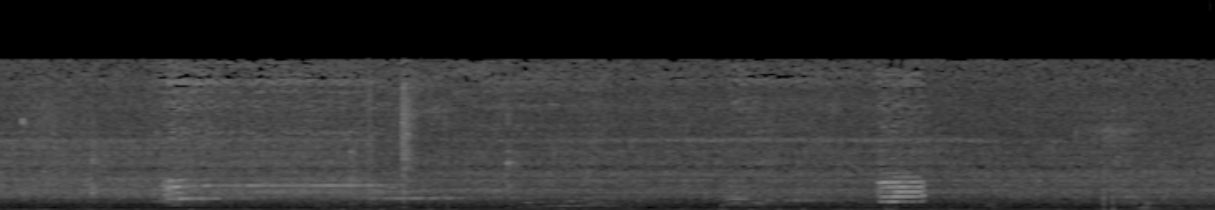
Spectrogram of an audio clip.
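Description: Two faint high calls from a small animal: a held one about a second in, and a short, rising one near six seconds, over a low room hum.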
